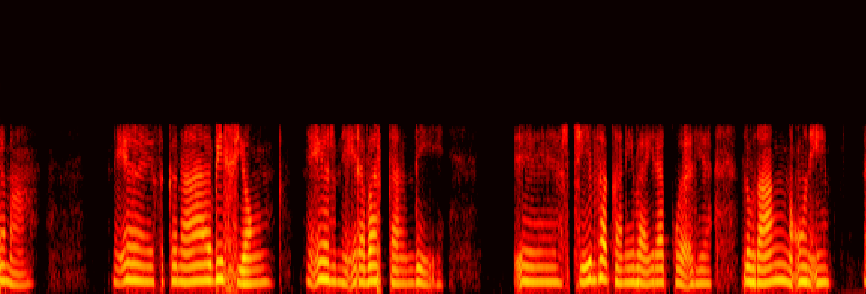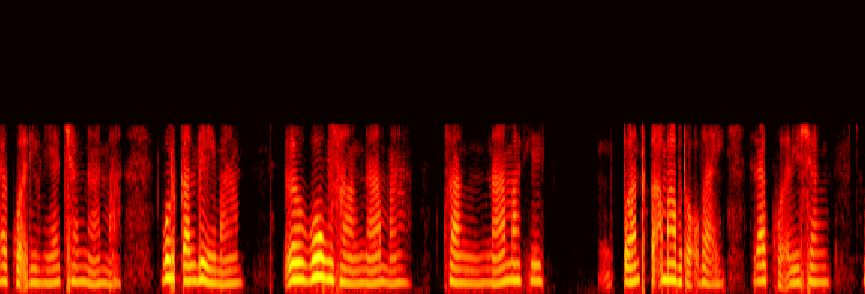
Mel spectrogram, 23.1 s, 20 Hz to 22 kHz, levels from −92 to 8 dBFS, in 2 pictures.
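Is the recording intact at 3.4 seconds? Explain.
No. At 3.44 s a lost iLBC frame leaves the decoder with nothing to decode. It fills the hole by repeating the last pitch cycle mixed with noise. The gap lasts about 30 ms, which fits a single dropped frame. It sounds like a brief held, slightly buzzy vowel. Because each iLBC frame is decoded independently, the speech recovers cleanly right after.

The whole passage also carries the iLBC codec at 13.33 kbps with 30 ms frames. Its damage is plainly audible: everything above 4 kHz is cut away, and the excitation coding gives the speech a rough, somewhat synthetic edge.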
